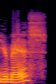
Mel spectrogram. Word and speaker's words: Eumaeus: I think it's Emmaus. Now I might be botching how you pronounce it. Uh, uh, yeah, it's Eumaeus. It just Eumaeus. Eumaeus. Yeah, Okay, I'll just say it like that.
